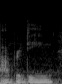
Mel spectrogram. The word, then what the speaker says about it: Auberdine: and dark Shore and auberdine some people pronounce it Aberdine where I like learned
